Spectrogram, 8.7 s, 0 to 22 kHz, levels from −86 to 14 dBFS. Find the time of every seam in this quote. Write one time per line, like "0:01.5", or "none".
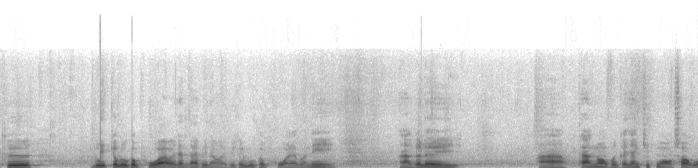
0:01.1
